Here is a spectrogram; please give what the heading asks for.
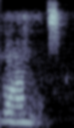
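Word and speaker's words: honest: তারপর দু নাম্বারটা বলছি দু নাম্বারটা দেখো কনসোনেন্ট দিয়ে শুরু কনসোনেন্ট দিয়ে শুরু কিন্তু উচ্চারণ ভাওয়েলের মত ভাওয়েলের মত এমন শব্দের আগে এমন শব্দের আগে এন বসে এইবার দেখ তোমরা বল দাদা কনসোনেন্ট দিয়ে শুরু বুঝলাম না ধর অনেস্ট এইচ ও এনই এসটি অনেস্ট এইটা তোমরা ছোট থেকে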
